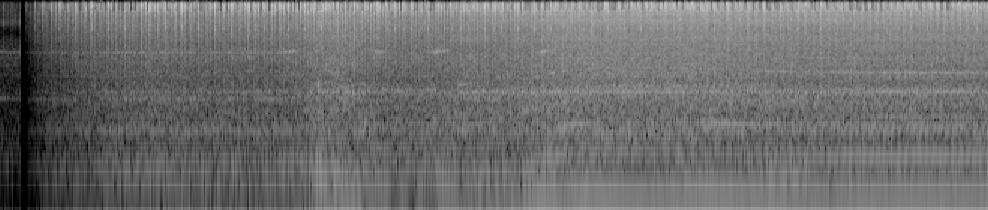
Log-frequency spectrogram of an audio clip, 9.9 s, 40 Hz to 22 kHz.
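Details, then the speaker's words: 2005 Honda Civic 1.7L engine idling: crisp, even tapping about four per second that quickens as it revs, first suspected as valvetrain but felt at the purge valve; faulty purge valve tapping. "it actually sounds like it could be coming from this valve and yes sure enough if i take my finger on the first valve i could actually feel the same tapping sound"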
